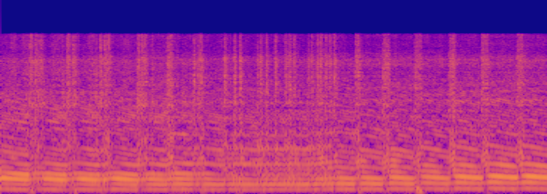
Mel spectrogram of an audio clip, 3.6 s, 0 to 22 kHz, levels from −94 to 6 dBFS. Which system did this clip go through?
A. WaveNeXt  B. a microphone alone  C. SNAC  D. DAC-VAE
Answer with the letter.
B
